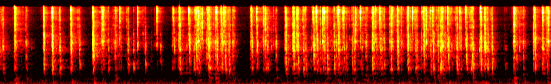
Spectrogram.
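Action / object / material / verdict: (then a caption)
tap / mechanical keyboard with plastic keycaps / plastic / none. Continuous two-handed fingertip typing on a full-size mechanical keyboard with plastic keycaps, clicky blue switches and a backlight, resting on a desk mat. Rapid, bright, crisp clicks with almost no low end and very short decay come in dense bursts separated by brief pauses.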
